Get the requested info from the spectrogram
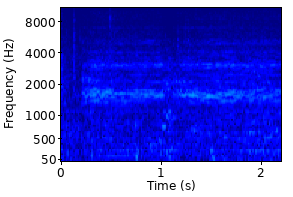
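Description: Near silence, with a faint steady high hum and a small click at the very start.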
